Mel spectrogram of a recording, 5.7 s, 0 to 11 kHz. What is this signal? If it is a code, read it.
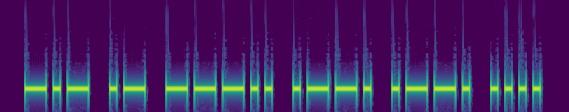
Morse code, heard as a keyed tone, about 17 wpm, 700 Hz. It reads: KA8PPH
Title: USA Callsign DE Callsign - 6 Characters - 17wpm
